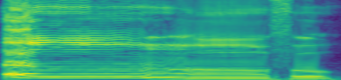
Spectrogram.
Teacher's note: নুন সাকিনের পরে ফা আসছে, ইখফা গুন্না হবে, ইখফা। আনফু।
